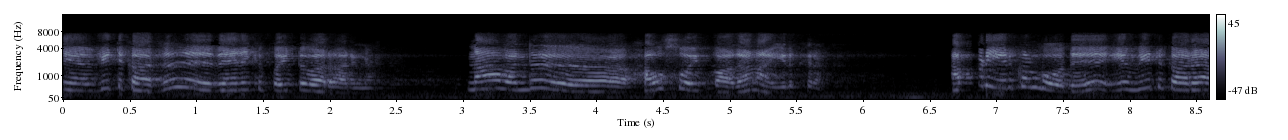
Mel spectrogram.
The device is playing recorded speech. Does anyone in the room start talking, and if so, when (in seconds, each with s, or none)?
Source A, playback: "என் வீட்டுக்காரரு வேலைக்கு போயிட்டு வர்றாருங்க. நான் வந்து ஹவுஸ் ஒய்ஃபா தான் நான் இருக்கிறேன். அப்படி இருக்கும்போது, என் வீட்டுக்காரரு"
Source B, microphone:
none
